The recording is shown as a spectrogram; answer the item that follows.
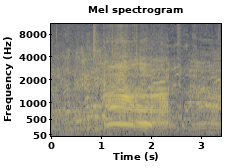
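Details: Sahiwal cattle at a Noakhali market in Bangladesh on 2 July 2025, during the sale of a Sahiwal bull calf: a strong, tonal moo lasting about a second, held level then sliding down, with men talking before and after.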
